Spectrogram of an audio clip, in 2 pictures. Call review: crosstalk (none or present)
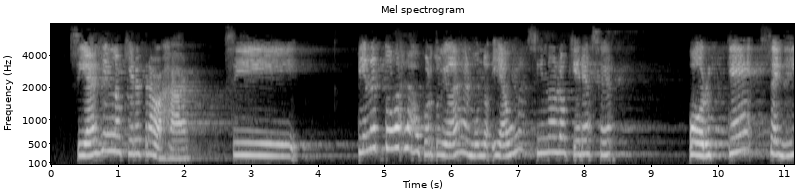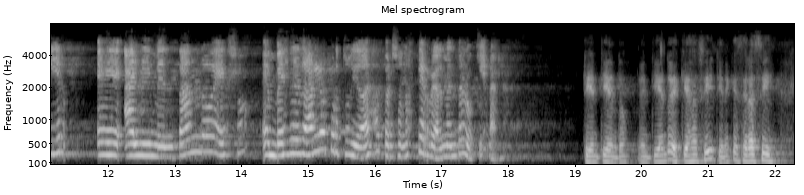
none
